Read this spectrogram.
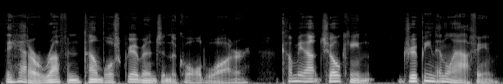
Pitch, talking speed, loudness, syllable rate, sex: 100 Hz, 205 wpm, -19 LUFS, 5.7 syllables/s, male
